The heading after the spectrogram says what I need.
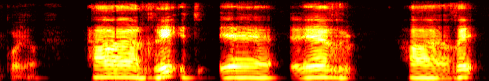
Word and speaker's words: Haare: 하레, 에르, 하레 요 발음, 레, 하레. 그냥 디 하레 하고 다르죠. 하레 하면은 혀가 떨리면서 입 앞쪽에서 하는데 하레 하면 뭐예요? 목이 긁힌 하레, 하레 이렇게 소리가 난다.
